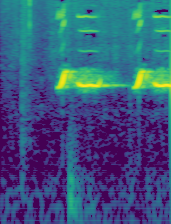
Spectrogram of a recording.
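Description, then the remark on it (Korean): Two short, bright whistled calls, each rising into a sustained high tone, repeated in a quick pattern with no voices: a cat call, a whistle used to summon a cat. “고양이를 냥이를 부르는 거예요.”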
